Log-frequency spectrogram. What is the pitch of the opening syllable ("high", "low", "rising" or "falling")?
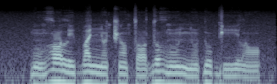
low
